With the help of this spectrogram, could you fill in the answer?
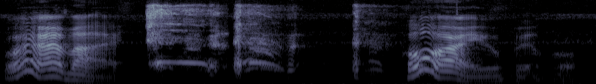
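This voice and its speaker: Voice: mid-range voice, huge pitch swings, a little slow, sharp tone, pitched above the performer's own voice, full character voice. A game master voicing a very old harengon rabbit-folk elder, a confused old person who is cranky but determined, in a tabletop fantasy game.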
